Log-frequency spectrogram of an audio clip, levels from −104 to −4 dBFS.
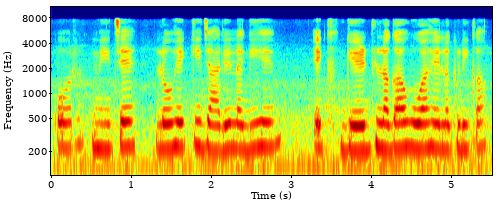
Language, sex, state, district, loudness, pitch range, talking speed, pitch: Hindi, female, Madhya Pradesh, Bhopal, -16 LUFS, 210-225 Hz, 150 wpm, 215 Hz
